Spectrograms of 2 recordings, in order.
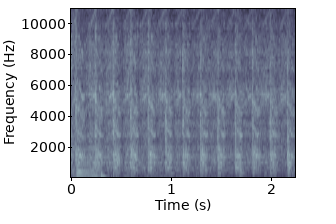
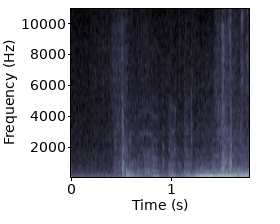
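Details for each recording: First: Chevrolet Lacetti hard to start cold in the morning: long rhythmic starter cranking before it catches into a rough idle. Fuel problem suspected, cause not confirmed. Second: Chevrolet Lacetti that struggles to start cold (owner suspects a fuel problem), here started slightly warmed up. Clicks, then a quick catch into a steady idle; normal warm start.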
